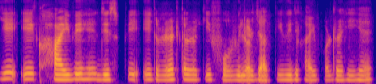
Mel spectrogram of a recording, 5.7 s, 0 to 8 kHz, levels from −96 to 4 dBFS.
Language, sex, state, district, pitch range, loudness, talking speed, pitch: Hindi, female, Uttar Pradesh, Lalitpur, 170-190 Hz, -23 LUFS, 190 wpm, 175 Hz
